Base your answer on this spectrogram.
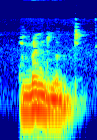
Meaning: An alteration or change for the better; correction of a fault or of faults; reformation of life by quitting vices
- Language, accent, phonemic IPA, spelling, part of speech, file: English, Southern England, /əˈmɛndmənt/, amendment, noun, LL-Q1860 (eng)-amendment.wav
